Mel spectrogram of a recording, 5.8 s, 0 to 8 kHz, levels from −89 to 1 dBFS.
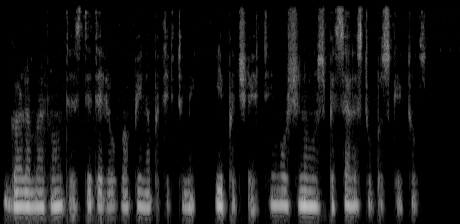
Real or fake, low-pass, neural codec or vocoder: fake; 7.2 kHz; codec, 16 kHz, 0.4 kbps, LongCat-Audio-Codec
